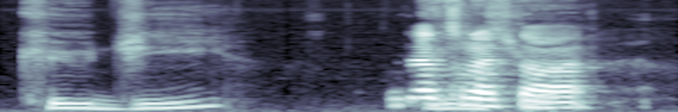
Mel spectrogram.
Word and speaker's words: Coogi: Coogie is pronounced Coogee in That's what I Australia.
